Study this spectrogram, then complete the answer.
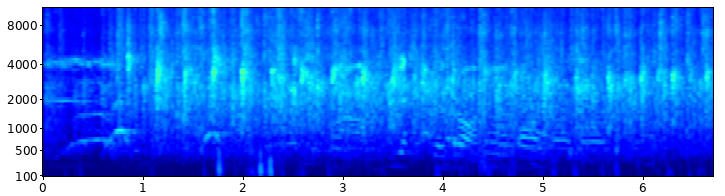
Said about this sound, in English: Sí, dale un aplauso porque se lo merece. Yes, give her a hand clap because she deserves it.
